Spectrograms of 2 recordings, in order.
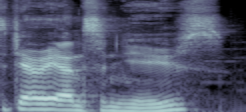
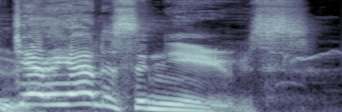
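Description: First: It is said flatly, with little energy. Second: It is said with lots of excited energy. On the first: The speaker calls it wrong. "I sound a bit more excited than you do" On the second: The speaker calls it right. "I almost did a bit too much there"

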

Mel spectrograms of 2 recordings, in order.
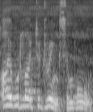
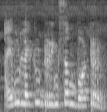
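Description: First: It is said in a British accent. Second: It is said in an Indian accent.

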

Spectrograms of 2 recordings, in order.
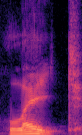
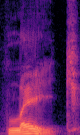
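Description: No difference in how they are said.

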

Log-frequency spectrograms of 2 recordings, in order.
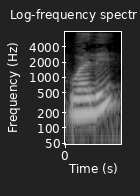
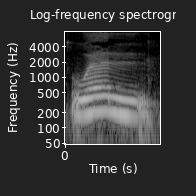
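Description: First: A short vowel is released after the l. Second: The l ends cleanly with no vowel after it. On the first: The speaker calls it wrong. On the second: The speaker calls it right.

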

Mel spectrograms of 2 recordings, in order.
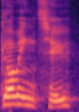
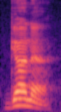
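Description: First: It is said as two full words. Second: It is said as one reduced word. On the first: "going to can be contracted" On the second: "contracted to gonna"

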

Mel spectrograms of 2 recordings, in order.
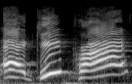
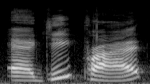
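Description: First: It is said loudly with energy. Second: It is said softly and cutely.

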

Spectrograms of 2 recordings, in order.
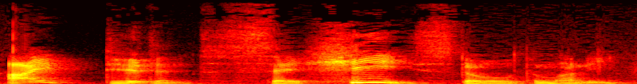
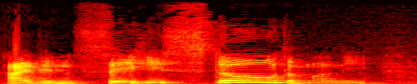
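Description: First: The word 'he' is stressed. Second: The word 'stole' is stressed. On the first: Someone else took it. "I think someone else took it" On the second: He may have only borrowed it. "Maybe he just borrowed it"

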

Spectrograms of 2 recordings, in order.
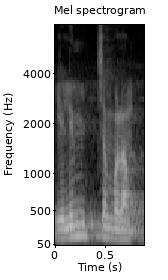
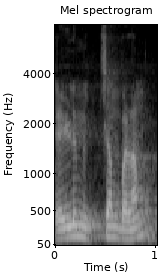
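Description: No difference in how they are said.

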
